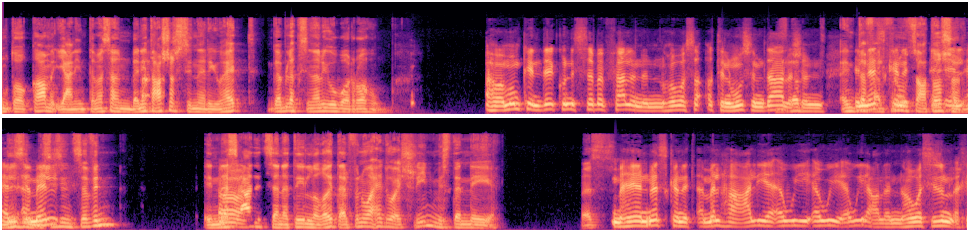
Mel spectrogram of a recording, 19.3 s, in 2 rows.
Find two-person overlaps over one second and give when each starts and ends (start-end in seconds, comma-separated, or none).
7.7-10.2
